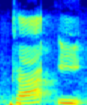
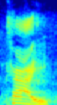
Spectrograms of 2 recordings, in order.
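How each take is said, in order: First: "Cai" broken in two as "ca-i"; split into syllables. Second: Said in the usual way. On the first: Shown as a demonstration. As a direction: say "Cai" as two separate beats, CA, I. ("Cai" separado em duas sílabas, "ca-i") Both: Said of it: "eu não separo".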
